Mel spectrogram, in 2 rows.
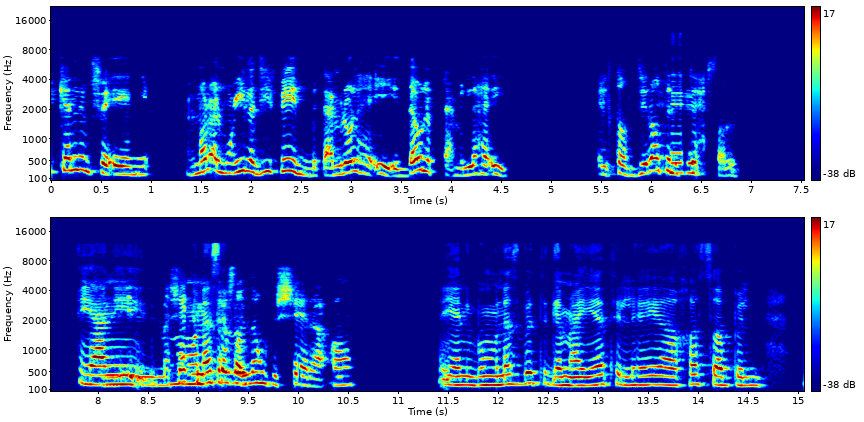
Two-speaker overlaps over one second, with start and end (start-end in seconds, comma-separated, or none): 8.0-9.6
